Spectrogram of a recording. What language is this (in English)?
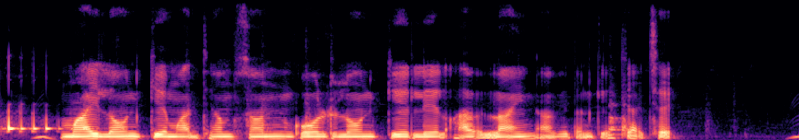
Maithili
